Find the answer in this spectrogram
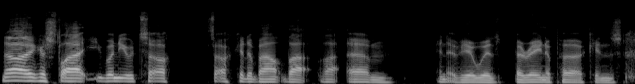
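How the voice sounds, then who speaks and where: Lively intonation marks a man's medium-pitched voice with a West Yorkshire accent. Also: moderate pace, dry, close sound with no echo, quiet background. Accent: broad Bradford. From northern England, Bradford. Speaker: political chat show co-host. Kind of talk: casual political chat.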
